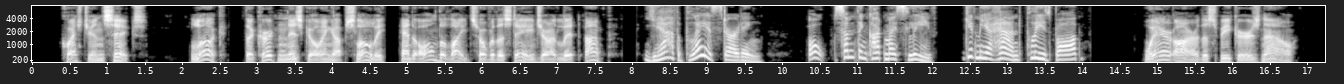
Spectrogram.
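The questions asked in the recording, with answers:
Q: Where are the speakers now?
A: In a theater.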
